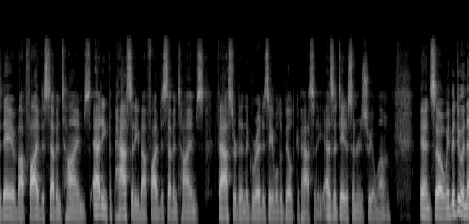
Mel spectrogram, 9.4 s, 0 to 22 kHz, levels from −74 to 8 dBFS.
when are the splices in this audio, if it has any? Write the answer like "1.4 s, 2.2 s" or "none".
none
